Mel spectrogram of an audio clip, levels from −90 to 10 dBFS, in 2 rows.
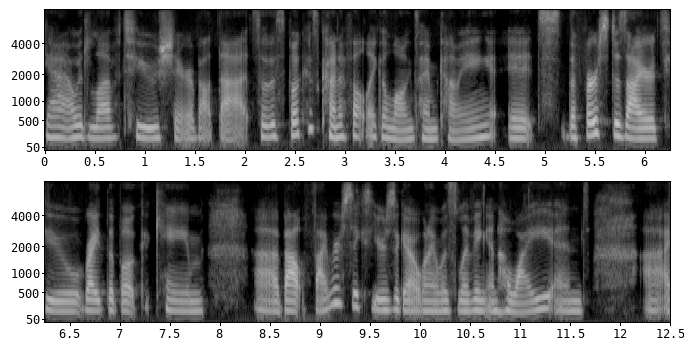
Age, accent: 20-39, American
